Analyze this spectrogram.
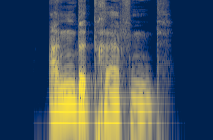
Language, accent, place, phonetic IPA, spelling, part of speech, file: German, Germany, Berlin, [ˈanbəˌtʁɛfn̩t], anbetreffend, verb, De-anbetreffend.ogg
- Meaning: present participle of anbetreffen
